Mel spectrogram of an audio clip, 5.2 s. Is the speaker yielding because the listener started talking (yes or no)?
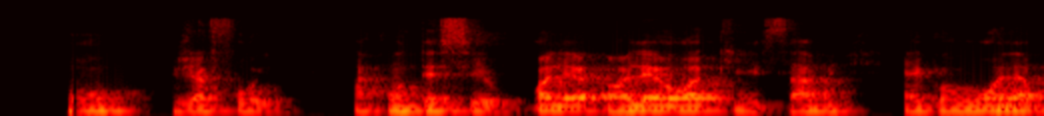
no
